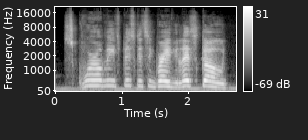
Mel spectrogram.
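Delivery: angry shouting. Playing diner staff calling back a customer's order, angry shouting. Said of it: "shouts back in like an angry voice".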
